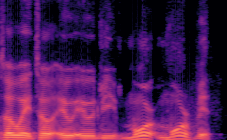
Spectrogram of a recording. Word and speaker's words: Morvith: It's actually pronounced Morvith in Welsh. F equals V and double D equals TH.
